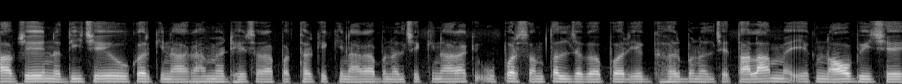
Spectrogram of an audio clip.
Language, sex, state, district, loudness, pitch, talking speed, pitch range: Maithili, male, Bihar, Purnia, -18 LUFS, 125 Hz, 200 wpm, 125-130 Hz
